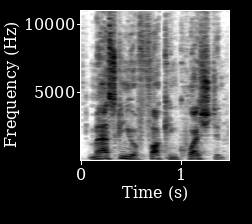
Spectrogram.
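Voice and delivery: angry shout. Acted. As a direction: bark the question at him. Cop demands an answer.

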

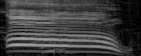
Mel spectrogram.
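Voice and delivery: high, loud, stretched-out yell of protest; indignant shout at the blue turtle; outraged shout. Real, not acted. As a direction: yell at the game for the unfair hit. Hit by a shell in race.

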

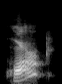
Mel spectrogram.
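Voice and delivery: high, loud squawk; raven's croak. A narrator's reading. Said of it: "he croaked".

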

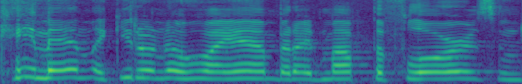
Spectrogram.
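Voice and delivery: high, eager, pleading voice; mock eager email voice. Reading his own eager email to a bar owner, high and pleading. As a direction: pitch it way up like a nervous fan. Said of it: "writing an email to Sean Hord".

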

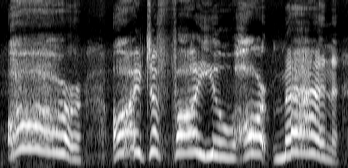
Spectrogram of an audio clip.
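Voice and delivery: loud, high roar of defiance; raging cartoon scream. A narrator's reading. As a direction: roar the challenge at full force. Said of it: "Patrick screamed".

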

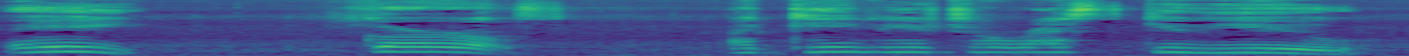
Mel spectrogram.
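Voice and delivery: ordinary talk, nothing marked

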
